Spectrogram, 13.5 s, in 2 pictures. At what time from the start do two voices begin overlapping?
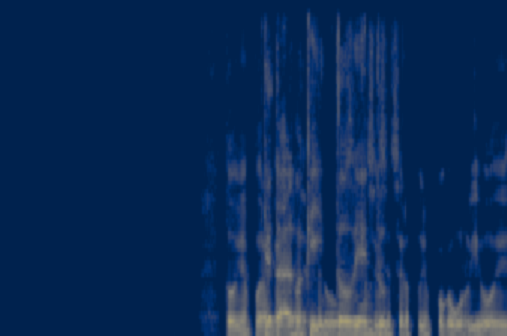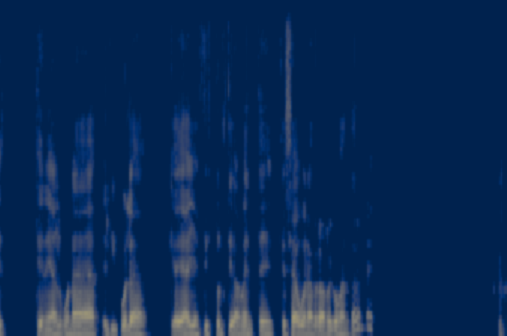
3.5 s

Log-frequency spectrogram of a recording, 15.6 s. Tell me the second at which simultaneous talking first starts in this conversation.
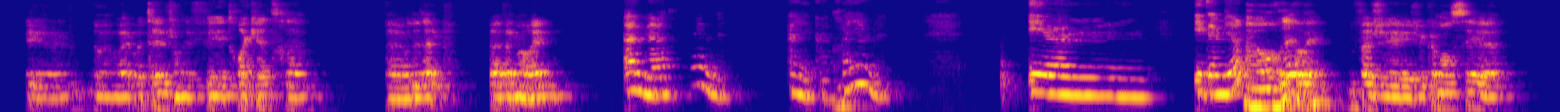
none

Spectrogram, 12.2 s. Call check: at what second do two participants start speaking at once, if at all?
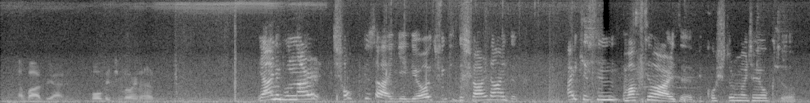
none

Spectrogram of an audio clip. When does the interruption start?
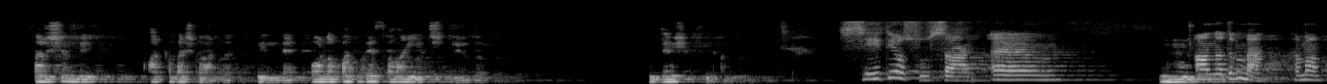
none

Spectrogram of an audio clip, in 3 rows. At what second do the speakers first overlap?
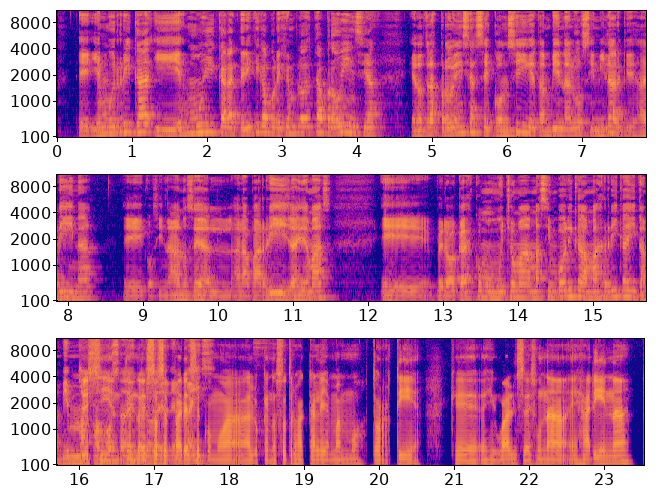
16.0 s

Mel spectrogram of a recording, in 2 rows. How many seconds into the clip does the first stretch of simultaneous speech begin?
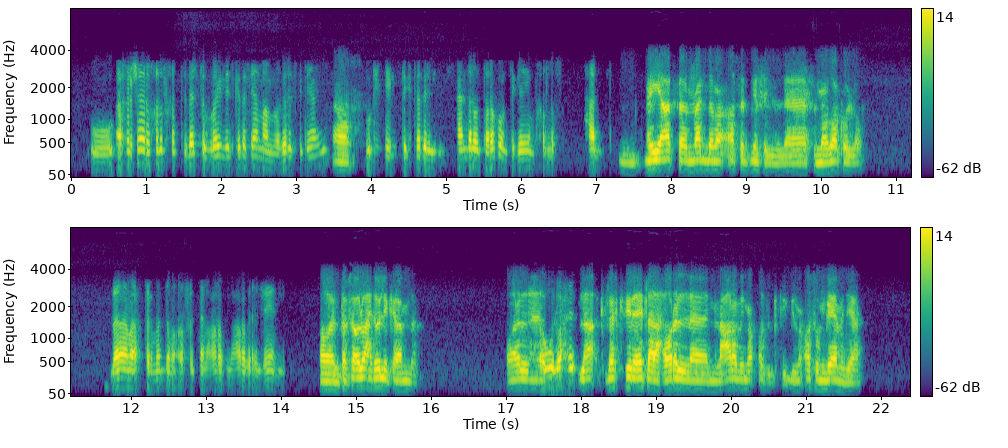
none

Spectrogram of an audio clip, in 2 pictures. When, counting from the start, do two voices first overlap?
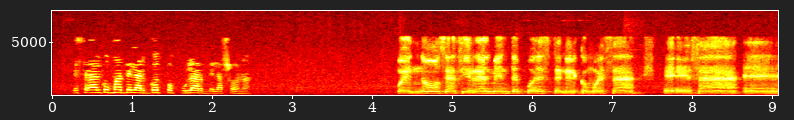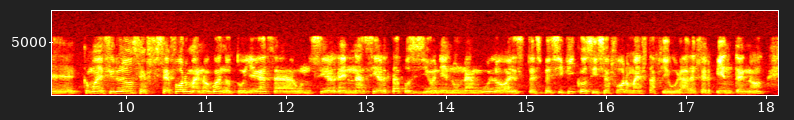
none

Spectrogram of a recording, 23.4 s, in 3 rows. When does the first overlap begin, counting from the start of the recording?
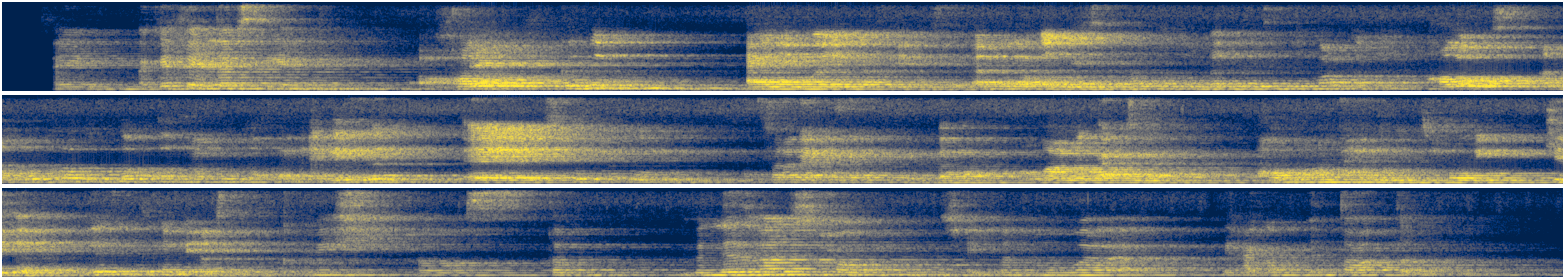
none

